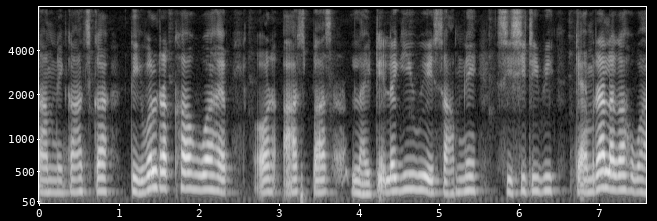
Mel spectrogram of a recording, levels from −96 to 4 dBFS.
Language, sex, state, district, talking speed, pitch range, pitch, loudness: Hindi, female, Punjab, Pathankot, 150 wpm, 190-225 Hz, 200 Hz, -17 LUFS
